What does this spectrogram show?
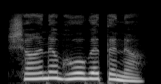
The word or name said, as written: ಶಾನಭೋಗತನ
